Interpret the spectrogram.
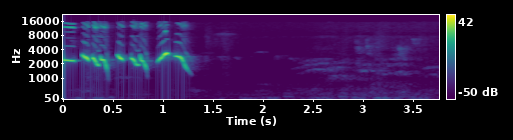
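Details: Short burst of song from a captive thick-billed heleia: quick, twisting whistled slurs lasting just over a second, followed by quiet with faint low knocks.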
